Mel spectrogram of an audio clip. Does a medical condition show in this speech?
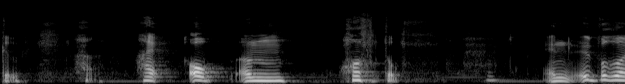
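Yes: spastic cerebral palsy.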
